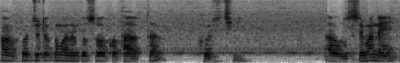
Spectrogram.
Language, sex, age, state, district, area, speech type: Odia, male, 45-60, Odisha, Nabarangpur, urban, spontaneous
